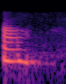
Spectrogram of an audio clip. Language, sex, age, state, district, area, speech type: Kannada, female, 18-30, Karnataka, Davanagere, rural, conversation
